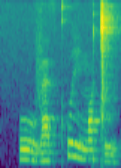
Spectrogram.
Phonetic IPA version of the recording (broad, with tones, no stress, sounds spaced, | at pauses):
uː˧˩ v æ˧˩ θ kʷʰ iː˥˧ ŋ ɒ˥˧ ǀ i˧˩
